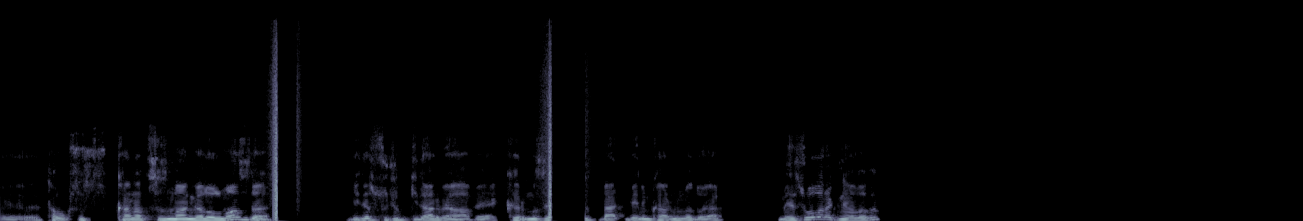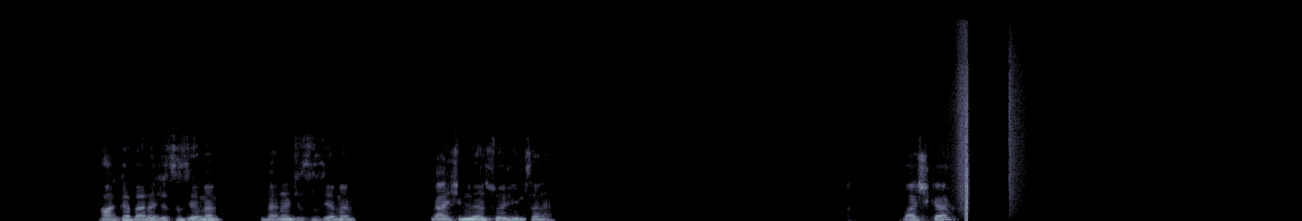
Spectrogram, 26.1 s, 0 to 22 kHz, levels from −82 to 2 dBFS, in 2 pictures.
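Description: Wireless microphone squelch dropouts at 2.64–3.02 s, 5.35–5.92 s and 22.43–23.31 s: the fading radio link raises broadband hiss, then the squelch mutes for about 200, 340 and 420 ms, leaving flat waveform gaps and blank spectrogram columns.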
